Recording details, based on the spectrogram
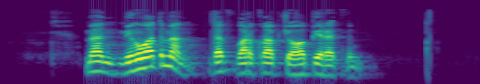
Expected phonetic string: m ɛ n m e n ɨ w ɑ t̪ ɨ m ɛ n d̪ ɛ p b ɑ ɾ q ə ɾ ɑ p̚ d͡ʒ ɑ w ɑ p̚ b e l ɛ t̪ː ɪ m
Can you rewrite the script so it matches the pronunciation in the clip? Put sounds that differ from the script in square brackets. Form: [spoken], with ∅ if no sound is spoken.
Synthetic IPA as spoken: m ɛ n m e [ŋ] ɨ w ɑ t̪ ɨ m ɛ n d̪ ɛ p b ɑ ɾ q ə ɾ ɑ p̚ d͡ʒ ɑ w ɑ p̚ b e [ɾ] ɛ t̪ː ɪ m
